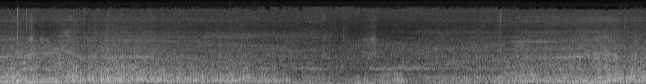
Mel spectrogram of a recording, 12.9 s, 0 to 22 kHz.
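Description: A Lexmoto Assault E5 125cc motorcycle downshifting, a deep, steady engine rumble throughout, loud and close, with wind buffeting over it and a slight dip and swell in pitch as the revs drop.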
